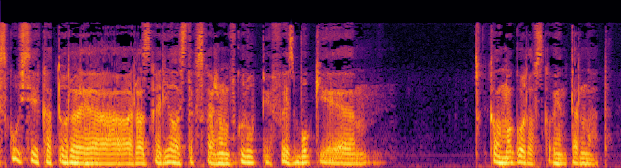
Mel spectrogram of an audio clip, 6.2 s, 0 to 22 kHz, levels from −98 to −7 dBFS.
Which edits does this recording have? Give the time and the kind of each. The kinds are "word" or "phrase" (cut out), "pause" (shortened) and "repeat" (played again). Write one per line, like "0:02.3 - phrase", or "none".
none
